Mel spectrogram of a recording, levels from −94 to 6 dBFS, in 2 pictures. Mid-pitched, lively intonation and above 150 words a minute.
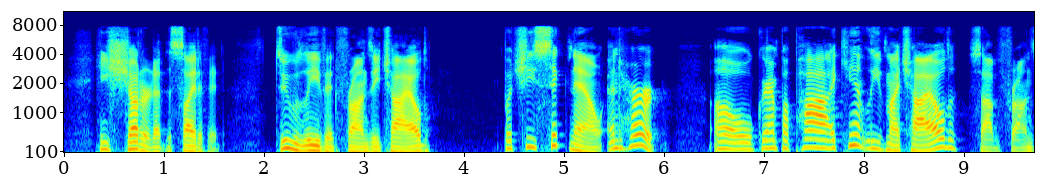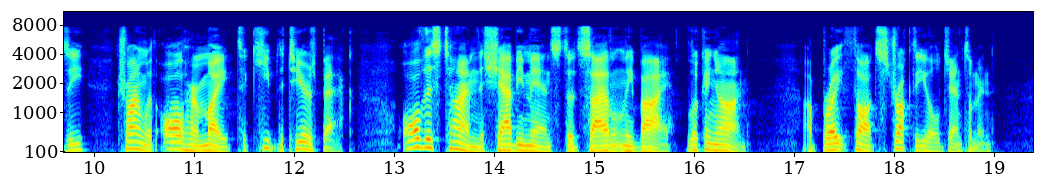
No: low, 125 Hz; wide, 7.6 semitones; average, 170 wpm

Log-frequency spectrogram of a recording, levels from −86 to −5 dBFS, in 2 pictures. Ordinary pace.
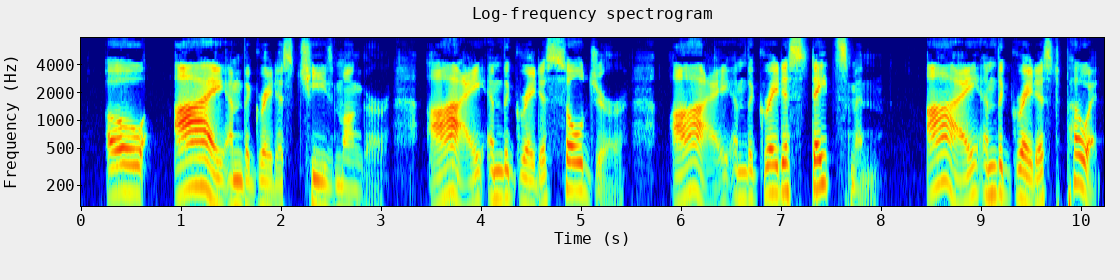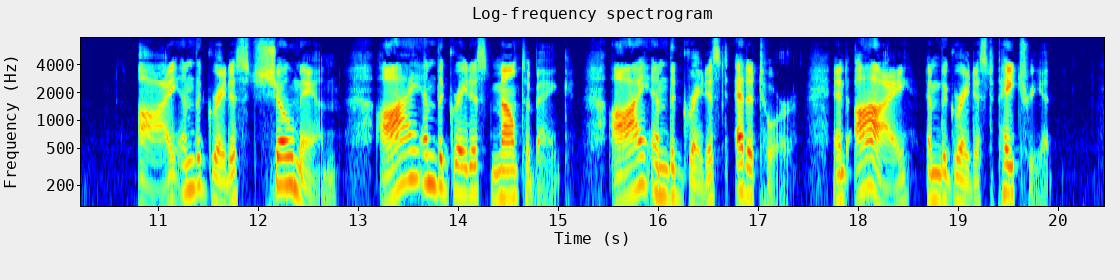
No: slow, 125 wpm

